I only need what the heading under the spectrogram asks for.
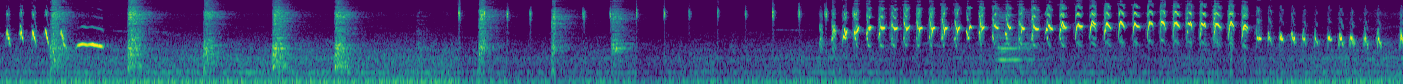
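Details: Greater green leafbird in full song with kingfisher song phrases woven in: sharp clicking notes and brief whistles at first, then a long, fast series of evenly repeated ringing notes, many per second.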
